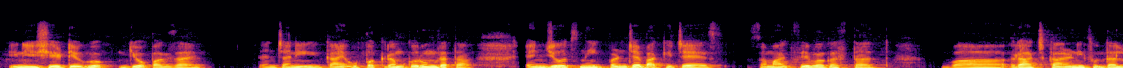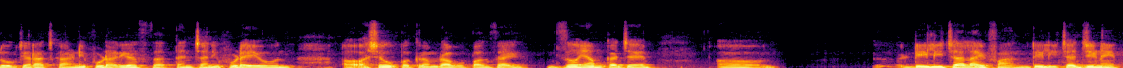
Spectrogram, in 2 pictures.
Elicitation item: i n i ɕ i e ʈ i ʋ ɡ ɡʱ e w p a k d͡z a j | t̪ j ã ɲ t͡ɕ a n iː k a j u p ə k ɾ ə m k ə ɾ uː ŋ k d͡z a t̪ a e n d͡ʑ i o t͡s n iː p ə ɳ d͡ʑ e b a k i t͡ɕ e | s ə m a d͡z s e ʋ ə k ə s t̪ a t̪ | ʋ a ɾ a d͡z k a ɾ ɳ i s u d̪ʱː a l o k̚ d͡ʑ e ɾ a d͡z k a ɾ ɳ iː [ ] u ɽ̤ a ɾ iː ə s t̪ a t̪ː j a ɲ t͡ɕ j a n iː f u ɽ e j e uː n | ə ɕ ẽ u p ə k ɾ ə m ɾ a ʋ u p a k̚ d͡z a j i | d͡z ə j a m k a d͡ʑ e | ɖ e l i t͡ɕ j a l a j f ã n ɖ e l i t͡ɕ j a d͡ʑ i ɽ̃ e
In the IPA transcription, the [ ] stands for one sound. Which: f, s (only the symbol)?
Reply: f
